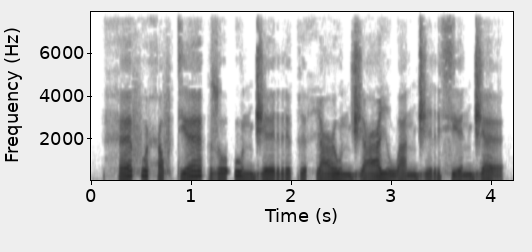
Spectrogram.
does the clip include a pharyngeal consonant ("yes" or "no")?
yes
